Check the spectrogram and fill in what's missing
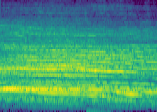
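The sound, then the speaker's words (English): A small group of people cheers loudly together in the evening, a sustained burst of whooping voices that stays strong for a second and a half before easing off slightly. “We're also joined by a massive peanut gallery this evening. Give us a cheer, y'all.”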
